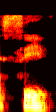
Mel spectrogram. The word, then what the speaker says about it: save: और SAVE इसको हम बोलते हैं सेव।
